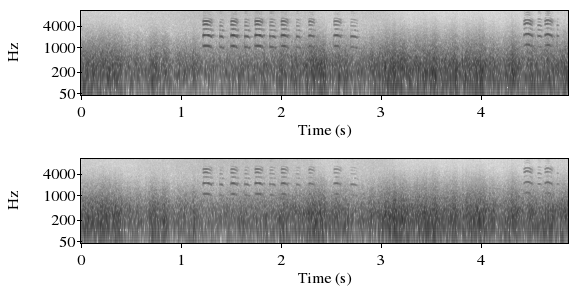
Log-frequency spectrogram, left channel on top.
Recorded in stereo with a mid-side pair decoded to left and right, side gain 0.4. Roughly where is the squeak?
Ahead left.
